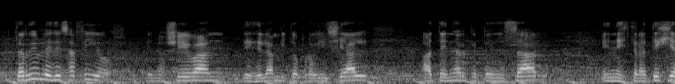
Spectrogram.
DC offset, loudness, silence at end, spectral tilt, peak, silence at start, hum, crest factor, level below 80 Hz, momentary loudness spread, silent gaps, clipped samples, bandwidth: under 0.1%; -24 LUFS; 0 s; -6 dB/octave; -6 dBFS; 0 s; none; 18 dB; -40 dBFS; 12 LU; none; under 0.1%; 8.8 kHz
